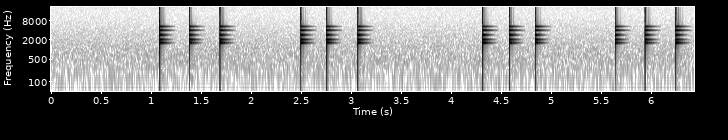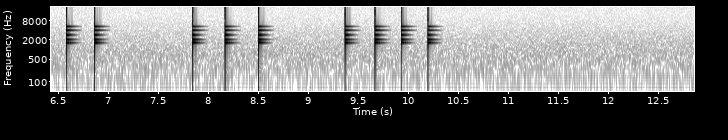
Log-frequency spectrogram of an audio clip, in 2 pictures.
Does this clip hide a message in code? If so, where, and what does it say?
Yes: tap code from 1.1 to 10.4 s, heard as taps on glass, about 3 knocks a second. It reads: NPO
